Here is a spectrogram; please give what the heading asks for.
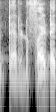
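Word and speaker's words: Pteridophyta: जाता है कहते हैं टेरिडोफाइटा कि अगर हम बात करते हैं स्पेलिंग का विशेष खयाल रखिएगा पीस साइलेंट है अब इस समूह के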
